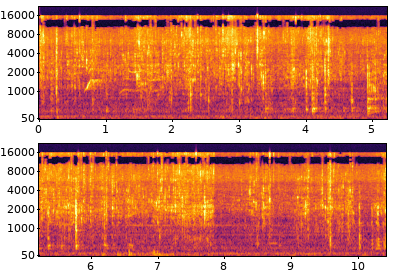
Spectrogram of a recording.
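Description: Garden hose running water into a plastic shop vac drum, with trickling and irregular small splashes as the soapy rinse water spills over the rim.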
